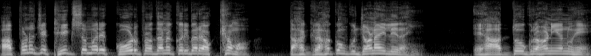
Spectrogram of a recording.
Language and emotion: Odia, angry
